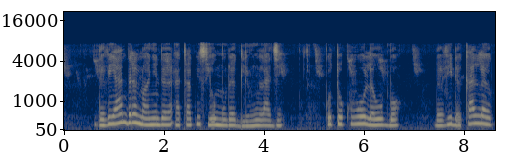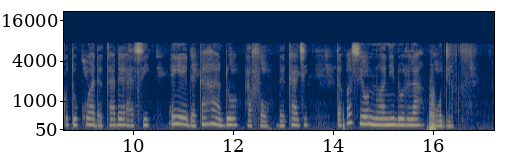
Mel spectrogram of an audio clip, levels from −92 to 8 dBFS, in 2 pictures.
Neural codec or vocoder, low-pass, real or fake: codec, 16 kHz, 4 kbps, FunCodec, trained on Chinese and English, 50 frames a second; 7.2 kHz; fake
